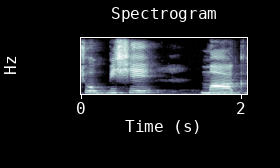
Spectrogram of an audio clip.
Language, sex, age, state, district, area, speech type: Bengali, female, 18-30, West Bengal, Purulia, urban, spontaneous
